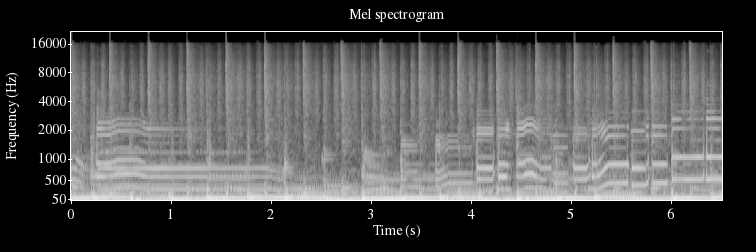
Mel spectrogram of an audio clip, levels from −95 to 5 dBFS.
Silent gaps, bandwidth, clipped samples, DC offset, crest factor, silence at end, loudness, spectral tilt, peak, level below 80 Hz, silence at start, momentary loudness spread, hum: none; 17 kHz; under 0.1%; under 0.1%; 10 dB; 0 s; -12 LUFS; -5.5 dB/octave; 0 dBFS; -14 dBFS; 0 s; 2 LU; none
